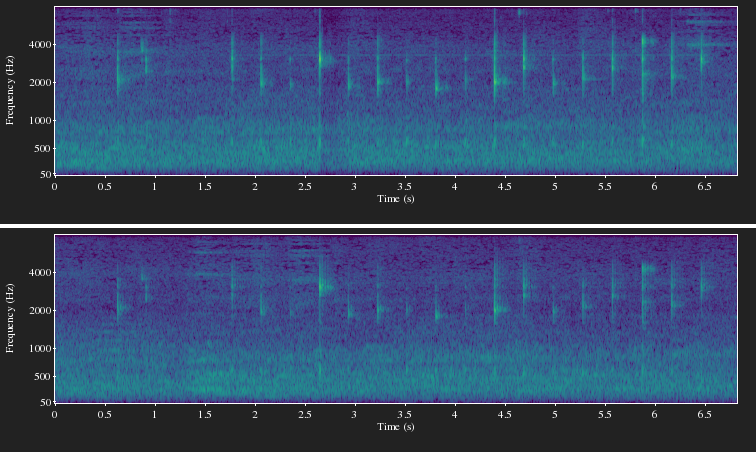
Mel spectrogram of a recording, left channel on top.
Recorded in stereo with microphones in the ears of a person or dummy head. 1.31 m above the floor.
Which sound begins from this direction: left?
Dripping, at 0.6 s.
